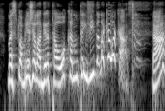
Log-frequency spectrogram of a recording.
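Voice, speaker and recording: A woman speaks loudly in an animated tone. Her intonation is lively. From southern Brazil, Italian-descended interior (Nova Brescia, RS). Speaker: cooking youtuber and entrepreneur. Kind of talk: interview.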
